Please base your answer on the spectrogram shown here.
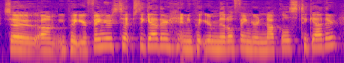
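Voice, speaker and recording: A woman teacher narrating a recorded lesson in a patient, explanatory way, often pausing with "um". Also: fairly high pitch. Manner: patient, explanatory, frequent "um" fillers. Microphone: tablet screencast mic.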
